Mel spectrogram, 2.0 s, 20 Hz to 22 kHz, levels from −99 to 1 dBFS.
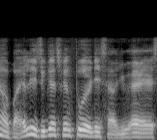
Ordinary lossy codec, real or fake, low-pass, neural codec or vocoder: none; fake; 7.2 kHz; codec, 16 kHz, 1 kbps, FunCodec, trained on Chinese and English, 50 frames a second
